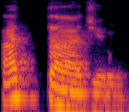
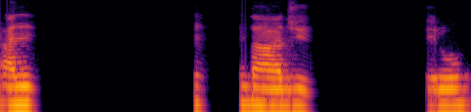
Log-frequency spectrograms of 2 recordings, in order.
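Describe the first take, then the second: First: "अत्ताजिरु" with the lam dropped and a doubled "त्त"; correct assimilation. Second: "अल ताजिरु" drawn out very slowly with a separate "अल"; wrong article. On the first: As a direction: join the alif straight onto "ता": "अत्ताजिरु", no lam. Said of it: "तो सही क्या होगा?". ("अत्ताजिरु" लाम के बिना, दोहरे "त्त" के साथ) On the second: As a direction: stretch out "अल ताजिरु", sounding the lam of "अल" apart from "ताजिरु". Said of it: "अल ताजिरु सुनने में आपको थोड़ा सा कोई ऑकवर्ड सा". ("अल ताजिरु" धीरे-धीरे, अल का लाम अलग बोलते हुए) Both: Shown as a demonstration.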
